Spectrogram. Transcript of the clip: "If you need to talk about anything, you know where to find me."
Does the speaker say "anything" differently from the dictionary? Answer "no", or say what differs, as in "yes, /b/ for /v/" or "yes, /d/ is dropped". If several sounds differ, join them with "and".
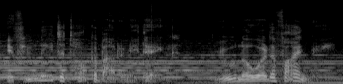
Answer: no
